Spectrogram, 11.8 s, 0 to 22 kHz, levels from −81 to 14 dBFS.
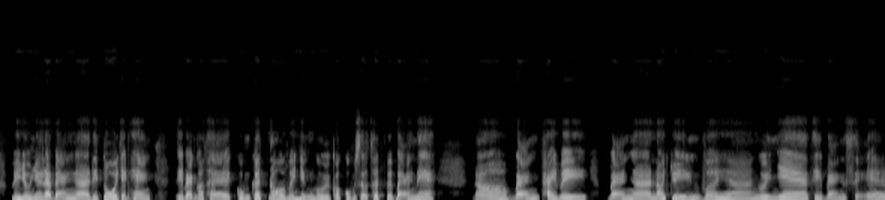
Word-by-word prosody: Ví 325 Hz, +2 st, +4 dB
dụ 190 Hz, -, +4 dB
như 235 Hz, +5 st, +1 dB
là 215 Hz, -, +6 dB
bạn, 170 Hz, +2 st, 0 dB
ờ, 175 Hz, 0 st, +3 dB
đi 225 Hz, -, -1 dB
tour 255 Hz, +2 st, +4 dB
chẳng 225 Hz, 0 st, -3 dB
hạn 150 Hz, +4 st, 0 dB, 0.4 s
thì 190 Hz, -, -1 dB
bạn 185 Hz, +2 st, +1 dB
có 275 Hz, +4 st, -2 dB
thể 150 Hz, -, -1 dB
cùng 195 Hz, -1 st, -1 dB
kết 305 Hz, -, +2 dB
nối 265 Hz, +5 st, +2 dB
với 325 Hz, -, 0 dB
những 245 Hz, -6 st, 0 dB
người 200 Hz, -7 st, +1 dB
có 260 Hz, +6 st, -3 dB
cùng 210 Hz, -7 st, -5 dB
sở 195 Hz, -, -1 dB
thích 335 Hz, +1 st, +2 dB
với 335 Hz, -, 0 dB
bạn 185 Hz, -, -1 dB
nè. 190 Hz, 0 st, +1 dB, 0.5 s
Đó, 230 Hz, -, 0 dB
bạn 170 Hz, +4 st, +1 dB
thay 280 Hz, +1 st, +1 dB
vì 215 Hz, -2 st, +2 dB, 0.3 s
bạn, 180 Hz, +4 st, -1 dB
à, 185 Hz, 0 st, +1 dB
nói 265 Hz, -, +1 dB
chuyện 160 Hz, -, -1 dB
với, 280 Hz, -, +1 dB
a, 270 Hz, -4 st, -2 dB
người 225 Hz, -5 st, 0 dB
nhà 215 Hz, +1 st, +3 dB
thì 195 Hz, -4 st, -4 dB
bạn 145 Hz, 0 st, -5 dB
sẽ 300 Hz, +8 st, -5 dB
215 Hz, 215 wpm, -21 LUFS, 185-270 Hz, 0.5 s, là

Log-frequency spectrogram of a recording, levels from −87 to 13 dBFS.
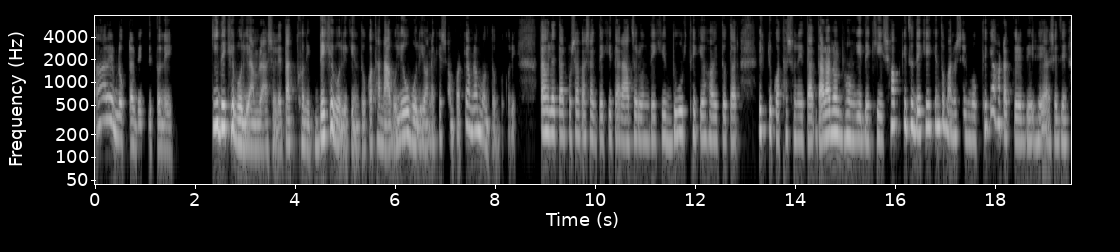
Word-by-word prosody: "আরে 315 Hz, 0 st, +1 dB, 0.2 s
লোকটার 175 Hz, -4 st, 0 dB
ব্যক্তিত্ব 140 Hz, 0 st, -10 dB, 0.2 s
নেই।" 130 Hz, -, -7 dB, 0.8 s
কি 260 Hz, -, +8 dB
দেখে 255 Hz, 0 st, +9 dB
বলি? 145 Hz, -2 st, +5 dB
আমরা 140 Hz, 0 st, -2 dB
আসলে 140 Hz, -1 st, -6 dB
তাৎক্ষণিক 155 Hz, -3 st, -3 dB, 0.2 s
দেখে 190 Hz, +7 st, +7 dB
বলি 150 Hz, -, -1 dB
কিন্তু 130 Hz, -1 st, -5 dB
কথা 150 Hz, +3 st, -5 dB
না -, -, +3 dB
বলেও 185 Hz, +5 st, +2 dB
বলি। 145 Hz, -1 st, +1 dB
অনেকের 175 Hz, +5 st, -9 dB
সম্পর্কে 90 Hz, +2 st, -7 dB
আমরা 225 Hz, 0 st, +1 dB
মন্তব্য -, -, -8 dB
করি। -, -, -14 dB, 0.5 s
তাহলে 210 Hz, -1 st, +5 dB
তার 195 Hz, -1 st, +2 dB
পোশাক-আশাক 185 Hz, -1 st, -4 dB
দেখি, 175 Hz, +2 st, -4 dB
তার -, -, -3 dB
আচরণ 170 Hz, +1 st, -3 dB
দেখি, 170 Hz, +2 st, -6 dB, 0.2 s
দূর 205 Hz, +1 st, +3 dB, 0.2 s
থেকে 195 Hz, -2 st, -3 dB
হয়তো 170 Hz, 0 st, -3 dB
তার 165 Hz, -1 st, -1 dB, 0.5 s
একটু 225 Hz, -1 st, -3 dB
কথা 175 Hz, +3 st, -3 dB
শুনি, 175 Hz, -1 st, -5 dB
তার 170 Hz, 0 st, +2 dB
দাঁড়ানোর 205 Hz, +3 st, +6 dB
ভঙ্গি 175 Hz, -2 st, 0 dB
দেখি, 165 Hz, +2 st, -4 dB, 0.2 s
সবকিছু 265 Hz, 0 st, +1 dB
দেখেই 210 Hz, +5 st, +2 dB
কিন্তু 260 Hz, 0 st, +2 dB
মানুষের 190 Hz, -1 st, -5 dB
মুখ 170 Hz, -1 st, -4 dB
থেকে 245 Hz, -4 st, -2 dB
হঠাৎ 275 Hz, -10 st, -1 dB
করে 165 Hz, -2 st, +2 dB
বের 165 Hz, +1 st, -2 dB
হয়ে -, -, -1 dB
আসে 165 Hz, +2 st, -5 dB
যে, 165 Hz, -, -1 dB
180 Hz, 160 wpm, -23 LUFS, 165-205 Hz, 0.8 s, দেখে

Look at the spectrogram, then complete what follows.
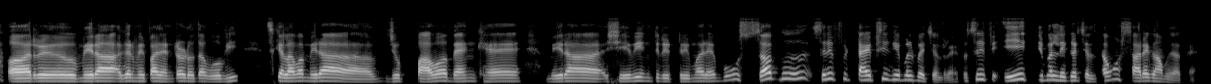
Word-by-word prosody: और 145 Hz, +1 st, +8 dB, 0.5 s
मेरा 150 Hz, +1 st, +6 dB
अगर 150 Hz, +2 st, +2 dB
मेरे 150 Hz, 0 st, -3 dB
पास 150 Hz, -1 st, +4 dB
एंड्रॉइड 145 Hz, +3 st, 0 dB
होता 145 Hz, 0 st, -1 dB
वो 135 Hz, 0 st, -3 dB
भी। 145 Hz, +4 st, -7 dB
इसके 175 Hz, -1 st, -5 dB
अलावा 155 Hz, +1 st, +3 dB
मेरा 165 Hz, +1 st, +2 dB, 0.4 s
अ, -, -, -11 dB
जो 145 Hz, +3 st, -5 dB, 0.2 s
पावर 145 Hz, +5 st, +4 dB
बैंक 145 Hz, +1 st, -3 dB
है, 145 Hz, +1 st, -2 dB, 0.3 s
मेरा 145 Hz, -1 st, +1 dB
शेविंग 160 Hz, +4 st, -3 dB
ट्रि 145 Hz, -1 st, -5 dB
ट्रिमर 145 Hz, +1 st, -4 dB
है 145 Hz, -, -3 dB
वो 220 Hz, +5 st, -7 dB
सब 275 Hz, -, +2 dB, 0.4 s
सिर्फ़ 250 Hz, +2 st, -5 dB
टाइप-सी 210 Hz, +5 st, +1 dB
केबल 215 Hz, -2 st, -4 dB
पे 180 Hz, -, -4 dB
चल 110 Hz, -, -11 dB
रहे -, -, -15 dB
हैं। -, -, -24 dB
तो -, -, -14 dB
सिर्फ 235 Hz, +6 st, -6 dB
1 250 Hz, -8 st, 0 dB
केबल 205 Hz, +1 st, -2 dB
लेकर 185 Hz, 0 st, -2 dB
चलता 140 Hz, +6 st, -5 dB
हूँ 190 Hz, -, -5 dB
और 240 Hz, -, -9 dB
सारे 160 Hz, +1 st, -1 dB
काम 145 Hz, -4 st, -4 dB
हो 115 Hz, -, -14 dB
जाते 100 Hz, -1 st, -14 dB
हैं। -, -, -32 dB
150 Hz, 220 wpm, -23 LUFS, 145-180 Hz, 0.5 s, और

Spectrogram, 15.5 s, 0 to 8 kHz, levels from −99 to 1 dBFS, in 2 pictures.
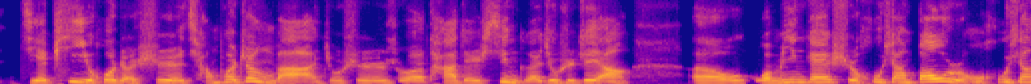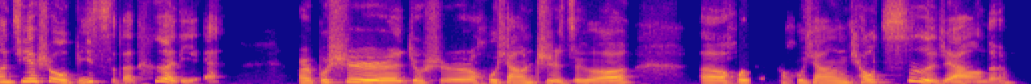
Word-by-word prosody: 洁 190 Hz, +1 st, +1 dB
癖 240 Hz, +1 st, +2 dB
或 225 Hz, +2 st, +2 dB
者 185 Hz, -, -2 dB
是 210 Hz, -5 st, 0 dB
强 185 Hz, +1 st, -7 dB
迫 240 Hz, +2 st, 0 dB
症 265 Hz, -2 st, +1 dB
吧， -, -, +3 dB
就 185 Hz, -1 st, -9 dB
是 185 Hz, -1 st, -5 dB
说 185 Hz, -2 st, -2 dB
他 190 Hz, +2 st, -1 dB
的 190 Hz, -1 st, -3 dB
性 215 Hz, +5 st, -1 dB
格 170 Hz, -2 st, -3 dB
就 215 Hz, +5 st, 0 dB
是 195 Hz, -2 st, -3 dB
这 215 Hz, +3 st, +2 dB
样。 -, -, +2 dB, 0.4 s
呃， 185 Hz, -1 st, +2 dB, 0.2 s
我 195 Hz, -1 st, +3 dB
们 200 Hz, +5 st, -1 dB
应 245 Hz, 0 st, -1 dB
该 235 Hz, 0 st, +3 dB
是 235 Hz, -3 st, -1 dB
互 250 Hz, +5 st, -3 dB
相 220 Hz, -2 st, 0 dB
包 280 Hz, +4 st, +7 dB
容， 270 Hz, -, +1 dB
互 255 Hz, 0 st, -4 dB
相 250 Hz, +1 st, 0 dB
接 290 Hz, +3 st, +2 dB
受 280 Hz, -4 st, +2 dB
彼 210 Hz, +3 st, -5 dB
此 270 Hz, -1 st, -6 dB
的 -, -, -6 dB
特 310 Hz, -4 st, 0 dB
点， 335 Hz, +5 st, -7 dB, 0.7 s
而 205 Hz, -, -1 dB
不 205 Hz, -, -4 dB
是， 220 Hz, -6 st, +5 dB
就 195 Hz, +2 st, -4 dB
是 160 Hz, -3 st, -3 dB
互 220 Hz, +5 st, -4 dB
相 195 Hz, -2 st, -2 dB
指 185 Hz, -7 st, -4 dB
责， 155 Hz, +8 st, +1 dB, 0.5 s
呃， 180 Hz, -1 st, +1 dB
或 215 Hz, +4 st, +1 dB
者 -, -, -9 dB, 0.2 s
互 180 Hz, +3 st, -7 dB
相 190 Hz, -1 st, -3 dB
挑 225 Hz, +3 st, -2 dB
刺 320 Hz, -, 0 dB
这 -, -, -5 dB
样 -, -, 0 dB
的。 195 Hz, -, -11 dB
205 Hz, 225 characters per minute, -24 LUFS, 185-235 Hz, 0.7 s, 包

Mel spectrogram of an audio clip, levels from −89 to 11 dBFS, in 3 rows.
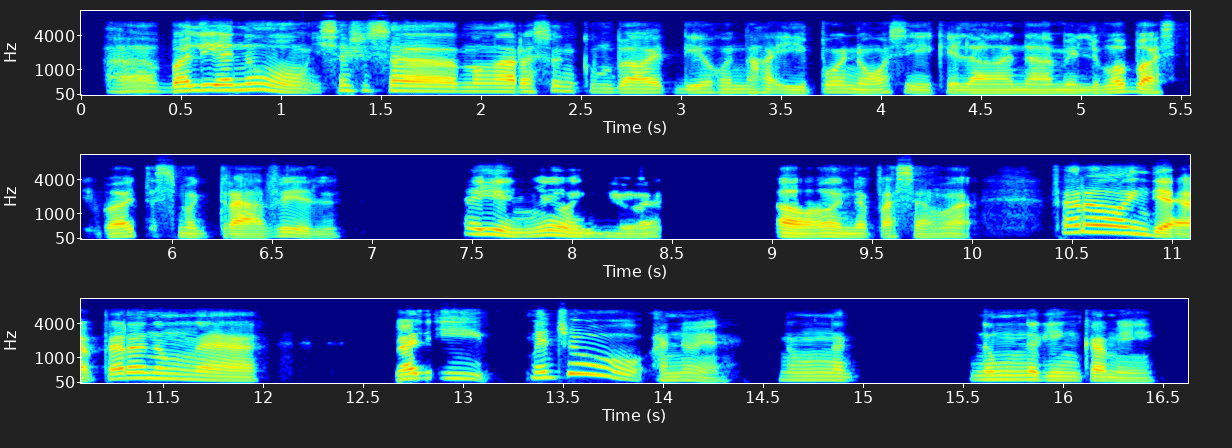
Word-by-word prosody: Ah, 85 Hz, -, -4 dB
bale 180 Hz, +4 st, +4 dB
ano, 220 Hz, +2 st, +1 dB, 0.3 s
isa 150 Hz, -, 0 dB
siya 200 Hz, -, -6 dB
sa -, -, +4 dB, 0.4 s
mga 160 Hz, 0 st, 0 dB
rason 155 Hz, +4 st, -3 dB
kung 140 Hz, -1 st, -12 dB
bakit 130 Hz, -1 st, +1 dB
'di 125 Hz, +1 st, -5 dB
ako 130 Hz, -1 st, -7 dB
nakaipon, 125 Hz, +2 st, -5 dB
'no, 110 Hz, -3 st, -3 dB
kasi 120 Hz, -2 st, -5 dB
kailangan 110 Hz, +1 st, -3 dB
namin 110 Hz, 0 st, -3 dB
lumabas, 130 Hz, 0 st, +2 dB
'di -, -, -26 dB
ba, 125 Hz, +3 st, +2 dB
ta's -, -, -7 dB
mag-travel. 110 Hz, +2 st, 0 dB, 0.7 s
Ayun 200 Hz, -9 st, +3 dB
'yon, 165 Hz, -7 st, +2 dB
'di 120 Hz, -, -9 dB
ba? -, -, -3 dB, 0.7 s
Oo, 120 Hz, +1 st, +5 dB
napasama. 115 Hz, -1 st, -2 dB, 0.5 s
Pero 280 Hz, +2 st, +5 dB
hindi, 230 Hz, -5 st, +4 dB
ah, 110 Hz, -1 st, +5 dB
pero 195 Hz, -, +4 dB
nung, 200 Hz, -4 st, -1 dB
ah, 130 Hz, -5 st, +3 dB, 0.7 s
bale 200 Hz, +3 st, +4 dB, 0.5 s
medyo 230 Hz, -, 0 dB
ano, 135 Hz, +1 st, -6 dB
eh, 105 Hz, -, -6 dB, 0.3 s
nung 145 Hz, 0 st, -5 dB
nag 135 Hz, -, -5 dB, 0.6 s
nung 155 Hz, +1 st, -2 dB
naging 145 Hz, -2 st, -2 dB
kami, 110 Hz, -5 st, -1 dB
135 Hz, 155 wpm, -23 LUFS, 115-170 Hz, 0.7 s, Oo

